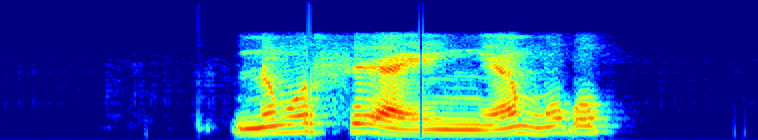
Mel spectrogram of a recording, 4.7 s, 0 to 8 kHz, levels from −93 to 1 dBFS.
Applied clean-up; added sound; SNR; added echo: none; none; none; none.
